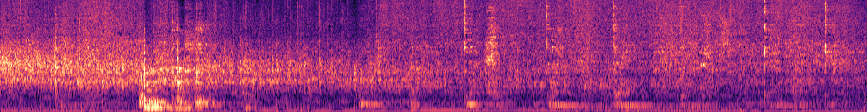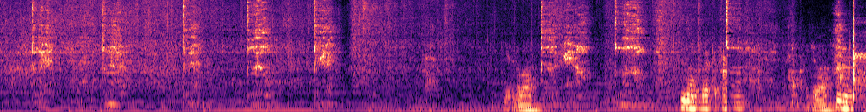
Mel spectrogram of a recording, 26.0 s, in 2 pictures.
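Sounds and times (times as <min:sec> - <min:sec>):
egg sizzling on iron pan: 0:00.0 - 0:26.0
metal spatula scraping pan: 0:05.4 - 0:18.6, 0:19.3 - 0:19.8, 0:21.0 - 0:26.0.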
